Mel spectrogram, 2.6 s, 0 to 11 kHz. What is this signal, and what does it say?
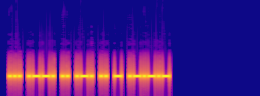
Morse code, heard as a keyed tone, about 50 wpm, 700 Hz. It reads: SPIRIT.
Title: Sentences from Top 1400 Words 50wpm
